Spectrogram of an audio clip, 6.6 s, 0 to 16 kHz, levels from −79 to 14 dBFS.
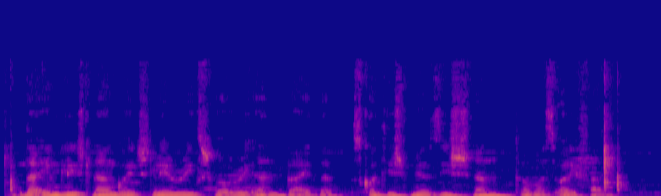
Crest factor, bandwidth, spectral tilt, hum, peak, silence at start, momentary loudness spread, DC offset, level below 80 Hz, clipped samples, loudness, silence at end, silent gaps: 20 dB; 11 kHz; -6.5 dB/octave; none; -10 dBFS; 0.05 s; 9 LU; under 0.1%; -60 dBFS; under 0.1%; -32 LUFS; 0.35 s; none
